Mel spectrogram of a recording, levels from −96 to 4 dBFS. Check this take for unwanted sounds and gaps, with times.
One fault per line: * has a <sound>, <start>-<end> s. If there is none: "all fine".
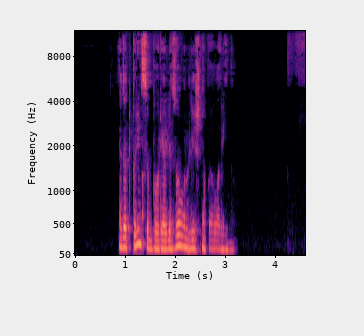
all fine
